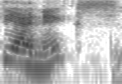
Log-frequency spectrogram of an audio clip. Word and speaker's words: Thea Nyx: So Thea Nyx is how you would pronounce that.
